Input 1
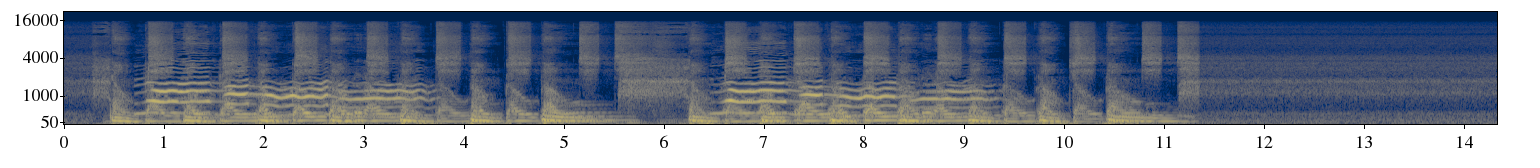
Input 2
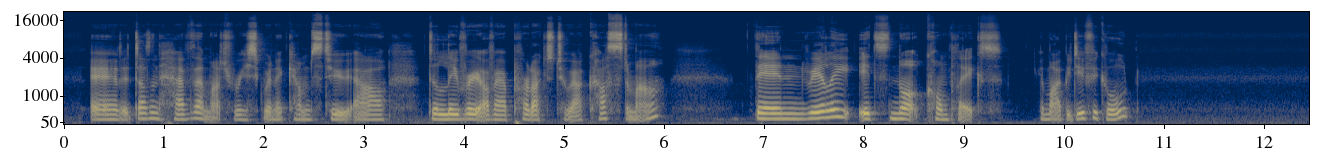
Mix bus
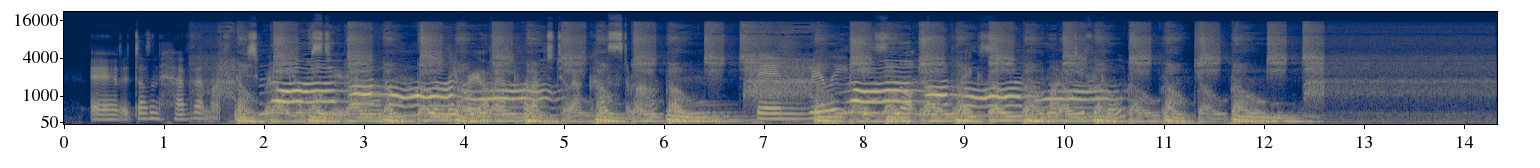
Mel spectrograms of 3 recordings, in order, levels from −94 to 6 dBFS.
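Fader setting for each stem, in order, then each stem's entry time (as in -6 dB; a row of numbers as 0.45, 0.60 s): +1.0, -4.5 dB; 1.25, 0.00 s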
